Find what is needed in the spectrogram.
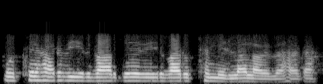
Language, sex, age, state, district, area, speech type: Punjabi, male, 18-30, Punjab, Firozpur, urban, conversation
